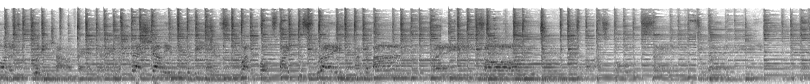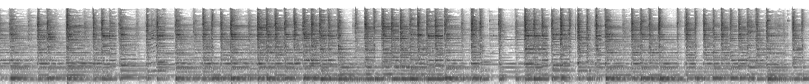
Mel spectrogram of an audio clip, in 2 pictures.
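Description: Acoustic guitar strummed steadily through an instrumental break between sung verses of a folk song.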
